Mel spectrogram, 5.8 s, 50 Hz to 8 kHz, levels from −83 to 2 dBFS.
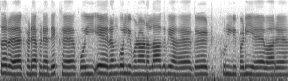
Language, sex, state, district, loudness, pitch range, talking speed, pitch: Rajasthani, female, Rajasthan, Churu, -15 LUFS, 225-235 Hz, 175 wpm, 230 Hz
